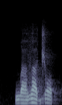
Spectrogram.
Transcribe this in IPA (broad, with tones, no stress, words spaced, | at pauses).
wa˨ va˦˨d͡ʒɔ˦˨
